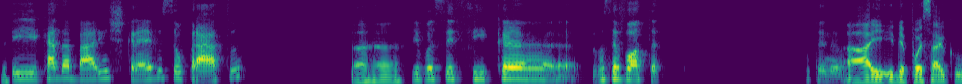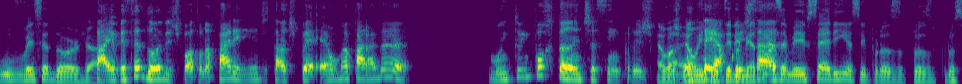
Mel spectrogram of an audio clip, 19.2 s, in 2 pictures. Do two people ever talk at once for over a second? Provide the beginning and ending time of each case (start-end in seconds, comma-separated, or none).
16.2-17.5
